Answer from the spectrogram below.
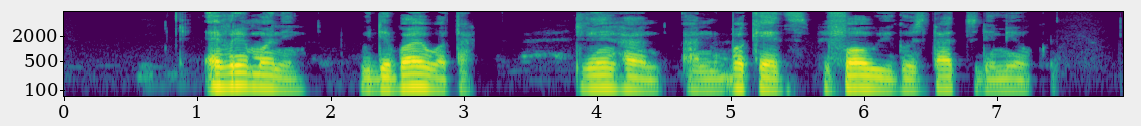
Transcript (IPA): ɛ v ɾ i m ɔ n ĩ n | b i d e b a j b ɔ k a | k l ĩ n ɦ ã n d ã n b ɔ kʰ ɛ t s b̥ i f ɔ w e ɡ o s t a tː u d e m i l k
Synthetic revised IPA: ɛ v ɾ i m ɔ n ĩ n | w i d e b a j w ɔ t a | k l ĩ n ɦ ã n d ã n b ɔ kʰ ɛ t s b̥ i f ɔ w i ɡ o s t a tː u d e m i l k

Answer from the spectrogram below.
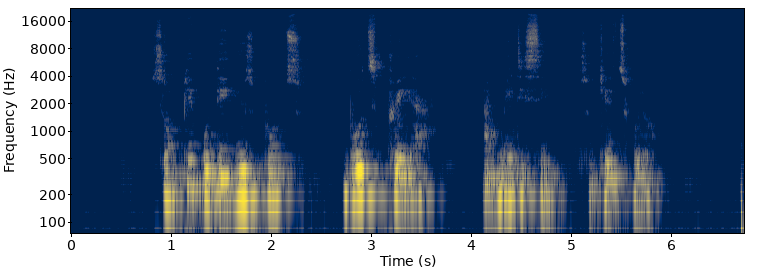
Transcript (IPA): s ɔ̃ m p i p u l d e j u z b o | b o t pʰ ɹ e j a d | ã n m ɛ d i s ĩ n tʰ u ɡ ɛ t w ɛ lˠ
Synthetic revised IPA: s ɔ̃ m p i p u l d e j u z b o | b o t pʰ ɹ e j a | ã n m ɛ d i s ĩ n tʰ u ɡ ɛ t w ɛ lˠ

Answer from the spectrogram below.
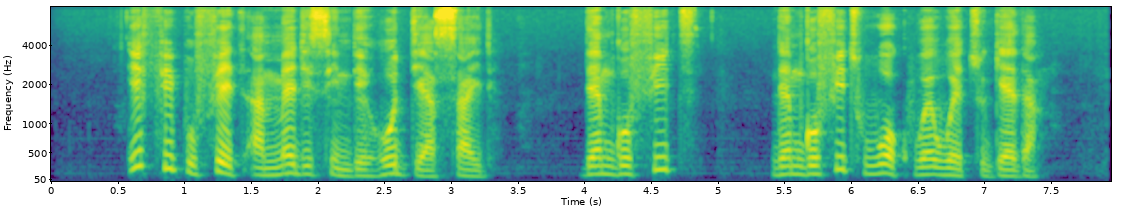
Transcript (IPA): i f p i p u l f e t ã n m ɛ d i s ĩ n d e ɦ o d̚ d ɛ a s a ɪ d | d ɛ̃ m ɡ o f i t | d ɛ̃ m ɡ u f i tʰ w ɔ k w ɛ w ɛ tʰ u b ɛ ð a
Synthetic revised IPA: i f p i p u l f e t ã n m ɛ d i s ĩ n d e ɦ o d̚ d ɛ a s a ɪ d | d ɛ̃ m ɡ o f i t | d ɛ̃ m ɡ o f i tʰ w ɔ k w ɛ w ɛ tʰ u ɡ ɛ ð a

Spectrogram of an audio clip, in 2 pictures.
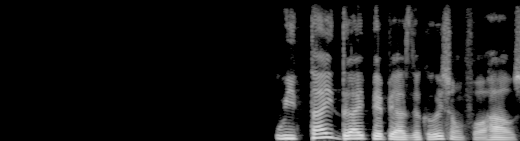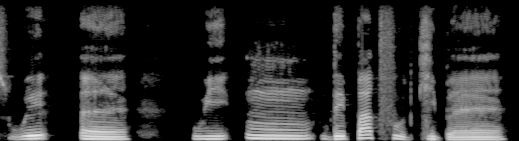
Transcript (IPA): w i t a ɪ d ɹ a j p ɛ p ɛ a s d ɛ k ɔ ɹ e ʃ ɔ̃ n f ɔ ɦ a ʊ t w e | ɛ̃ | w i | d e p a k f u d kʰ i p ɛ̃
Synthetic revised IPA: w i t a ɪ d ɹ a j p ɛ p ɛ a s d ɛ k ɔ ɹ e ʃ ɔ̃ n f ɔ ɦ a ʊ s w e | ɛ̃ | w i | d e p a k f u d kʰ i p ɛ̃

